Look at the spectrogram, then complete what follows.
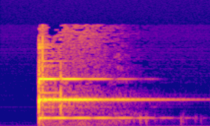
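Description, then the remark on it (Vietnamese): A meditation bell, the second bell of a meditation practice, is struck once, its clear metallic tone ringing out and slowly fading over a couple of seconds, with a soft hum lingering underneath. No one speaks. “Khi nghe tiếng chuông thứ hai, các hành giả chúng ta hơi bắc nhẹ vai mình, động nhẹ toàn thể thân thể của mình.”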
